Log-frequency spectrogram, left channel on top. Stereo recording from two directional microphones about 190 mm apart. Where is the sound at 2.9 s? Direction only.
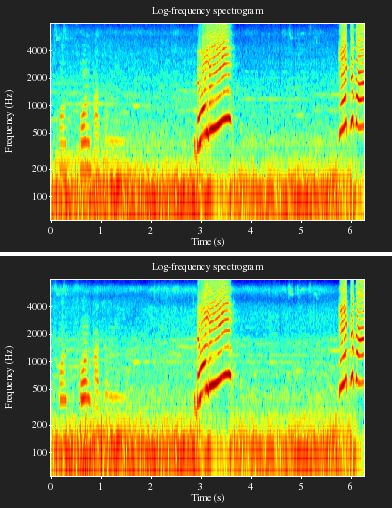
15° left (ahead or behind).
